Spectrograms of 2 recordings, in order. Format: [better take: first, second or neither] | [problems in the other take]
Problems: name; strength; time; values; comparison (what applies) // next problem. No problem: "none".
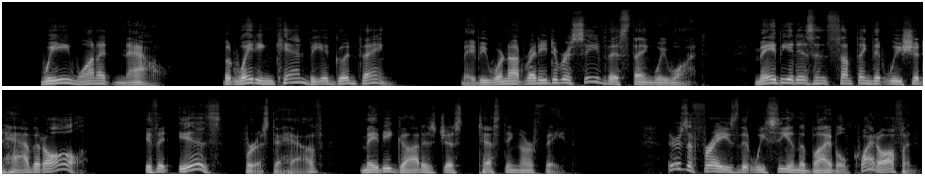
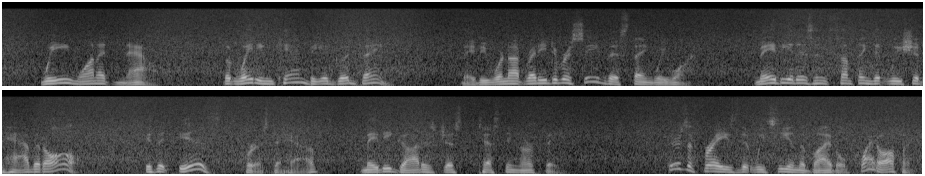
first | hiss; loud; throughout; 6 dB below the speech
